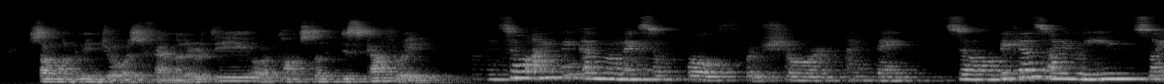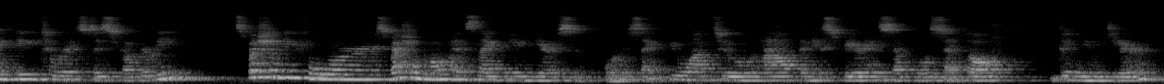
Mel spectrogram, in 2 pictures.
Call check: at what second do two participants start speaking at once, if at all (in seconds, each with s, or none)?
none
